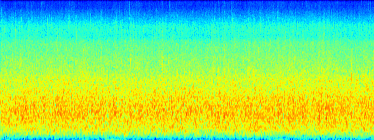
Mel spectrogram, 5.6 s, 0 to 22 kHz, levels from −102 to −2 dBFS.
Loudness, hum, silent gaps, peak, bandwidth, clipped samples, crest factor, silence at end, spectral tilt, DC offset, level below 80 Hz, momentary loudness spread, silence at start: -22 LUFS; none; none; -8 dBFS; over 20 kHz; under 0.1%; 14 dB; 0 s; -2 dB/octave; under 0.1%; -72 dBFS; 1 LU; 0 s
